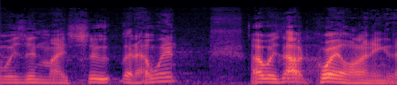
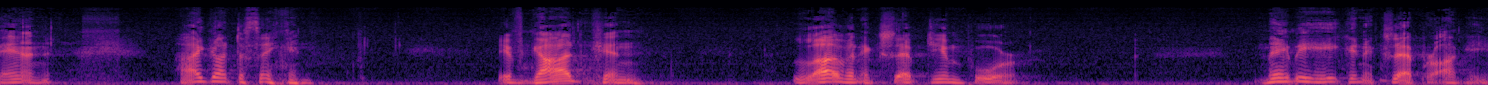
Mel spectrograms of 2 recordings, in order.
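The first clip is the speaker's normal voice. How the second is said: hushed, soft, husky voice, drawn out slowly; 4 dB quieter than usual. Retelling what Rocky said about being accepted: imitating Rocky, quieter and husky. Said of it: "his voice got a little husky".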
